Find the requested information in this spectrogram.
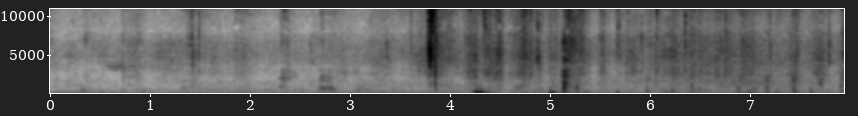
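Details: Hungry 11-day-old Rottweiler pups at Gervi Kennel, given supplementary milk since the mother is short of milk, licking and sucking at everything. Short sharp whimpers and smacking bursts come midway over a steady low room hum.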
